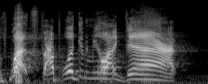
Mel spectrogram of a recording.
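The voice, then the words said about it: Imitates another person's voice. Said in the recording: “That was a good impersonation. That was exactly what she did. I got that part right.”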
